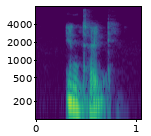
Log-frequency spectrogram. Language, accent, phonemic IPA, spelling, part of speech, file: English, Southern England, /ˈɪnteɪk/, intake, noun / verb, LL-Q1860 (eng)-intake.wav
- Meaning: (noun) 1. The place where water, air or other fluid is taken into a pipe or conduit; opposed to outlet 2. The beginning of a contraction or narrowing in a tube or cylinder 3. The quantity taken in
